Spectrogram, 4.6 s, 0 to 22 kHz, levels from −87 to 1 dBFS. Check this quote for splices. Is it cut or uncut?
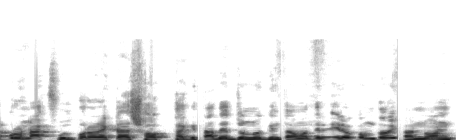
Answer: uncut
